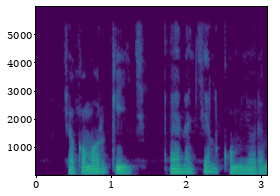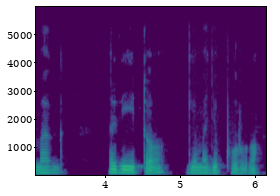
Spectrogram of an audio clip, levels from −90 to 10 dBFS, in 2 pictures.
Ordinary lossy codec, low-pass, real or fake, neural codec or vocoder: none; 5.4 kHz; real; none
